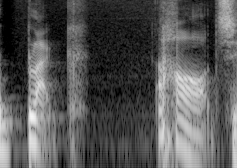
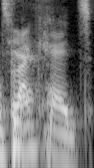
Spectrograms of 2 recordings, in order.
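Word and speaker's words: Blackhearts: is it Joan Jett and the Black Hearts, is it? – That's correct. – Or blackheads.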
